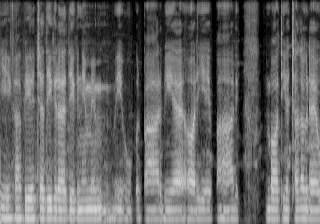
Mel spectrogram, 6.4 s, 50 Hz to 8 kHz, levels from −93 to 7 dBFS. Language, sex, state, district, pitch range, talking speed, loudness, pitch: Hindi, male, Bihar, West Champaran, 125-130 Hz, 215 wpm, -18 LUFS, 125 Hz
